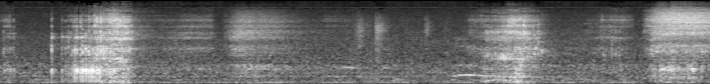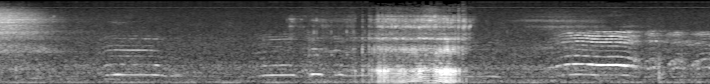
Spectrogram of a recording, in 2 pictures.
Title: Brother in law snoring!! He is going to kill me!!! Lol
